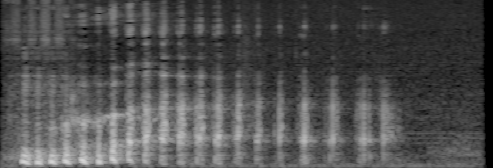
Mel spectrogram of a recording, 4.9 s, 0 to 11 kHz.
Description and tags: Evil Laugh 2
Bad-Guy, Deep, Evil, Laugh, Laughter, Mad, Scary, Villain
